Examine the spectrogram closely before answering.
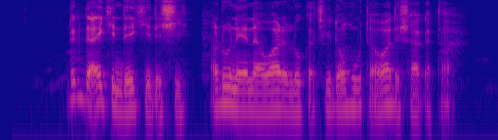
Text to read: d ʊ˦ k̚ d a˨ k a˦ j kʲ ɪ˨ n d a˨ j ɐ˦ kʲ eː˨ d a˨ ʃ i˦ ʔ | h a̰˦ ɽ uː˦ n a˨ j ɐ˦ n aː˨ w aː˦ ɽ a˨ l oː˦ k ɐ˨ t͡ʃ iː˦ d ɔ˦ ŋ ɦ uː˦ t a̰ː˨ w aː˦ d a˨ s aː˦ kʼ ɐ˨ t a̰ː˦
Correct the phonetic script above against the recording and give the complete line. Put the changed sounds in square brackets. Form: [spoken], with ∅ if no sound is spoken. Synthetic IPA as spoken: d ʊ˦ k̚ d a˨ [ʔ] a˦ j kʲ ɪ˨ n d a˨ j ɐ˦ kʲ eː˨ d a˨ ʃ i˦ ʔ | h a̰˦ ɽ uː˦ n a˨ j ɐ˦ n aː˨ w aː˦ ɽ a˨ l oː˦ k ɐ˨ t͡ʃ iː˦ d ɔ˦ ŋ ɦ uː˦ t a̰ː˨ w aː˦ d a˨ [ʃ] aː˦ kʼ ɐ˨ t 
